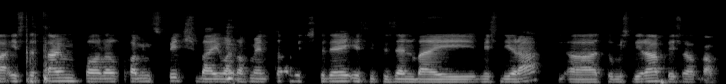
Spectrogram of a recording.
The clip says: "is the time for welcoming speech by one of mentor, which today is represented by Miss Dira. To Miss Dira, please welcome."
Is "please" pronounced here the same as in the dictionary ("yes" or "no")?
no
